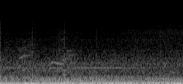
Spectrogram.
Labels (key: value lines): label: biophony
recorder: SoundTrap 300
